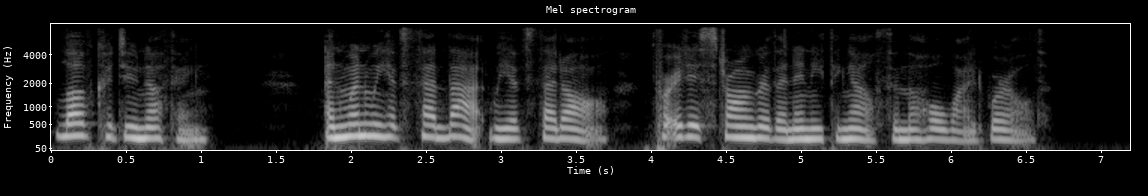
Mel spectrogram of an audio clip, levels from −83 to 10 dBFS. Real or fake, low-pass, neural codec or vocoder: real; 7.2 kHz; none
